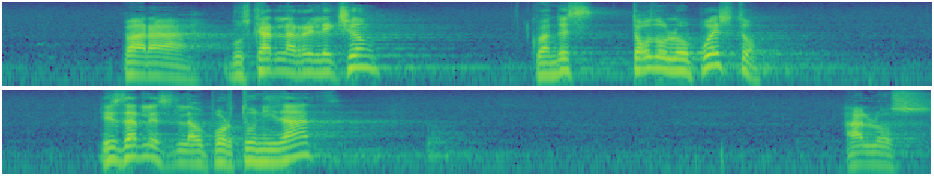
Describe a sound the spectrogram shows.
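An elderly man speaks into a microphone in short bursts with pauses.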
